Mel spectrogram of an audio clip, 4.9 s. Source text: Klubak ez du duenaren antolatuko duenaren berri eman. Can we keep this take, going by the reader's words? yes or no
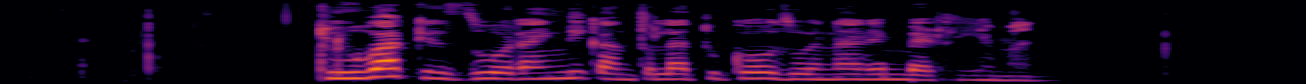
no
